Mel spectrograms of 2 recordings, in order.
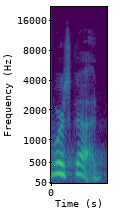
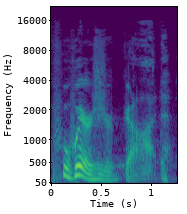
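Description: First: It is said as a casual, passing question. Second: It is said as a mocking taunt.

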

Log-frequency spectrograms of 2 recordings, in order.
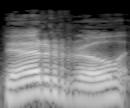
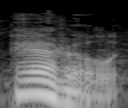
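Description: First: The r in the middle is trilled. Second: The r in the middle is not trilled. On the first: The speaker calls it right. "there's a single R and there's a double R" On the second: The speaker calls it wrong. "a native English speaker just can't trill those R's"

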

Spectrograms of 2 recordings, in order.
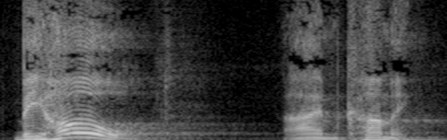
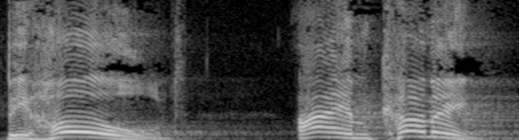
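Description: First: It is said louder and more emphatically. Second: It is thundered out at full volume.

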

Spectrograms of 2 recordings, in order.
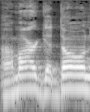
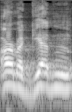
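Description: First: The word has a Greek-style pronunciation. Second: The word has its usual English pronunciation.

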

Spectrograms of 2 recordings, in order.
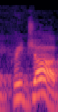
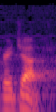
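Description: First: The words sound warm and truly sincere. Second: The words sound mocking and clearly sarcastic. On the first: The speaker is truly praising someone. "in a way that is sincere" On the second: The speaker is making fun of someone. "if you're making fun of them"

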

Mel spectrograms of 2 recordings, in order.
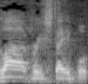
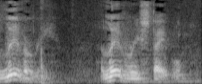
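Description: First: The words are pronounced sloppily and reduced. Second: The words are pronounced carefully and fully. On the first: The speaker calls it wrong. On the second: The speaker calls it right.

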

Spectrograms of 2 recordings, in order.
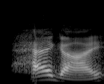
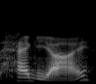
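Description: First: The name is said without an extra I sound. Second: The name is said with an extra I sound. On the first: The speaker calls it right. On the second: The speaker calls it wrong. "it's not Haggai. Don't insert an extra I"

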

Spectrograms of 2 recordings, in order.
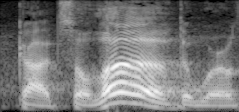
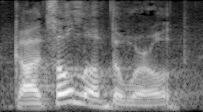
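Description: First: The sentence is said with strong, intense emphasis. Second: The sentence is said flatly, without emphasis. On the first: The love of God is very intense. The speaker calls it right. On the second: It is just a simple love. The speaker calls it wrong. "It's not"

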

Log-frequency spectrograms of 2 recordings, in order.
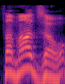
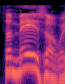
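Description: First: The a vowels have a Greek-style sound. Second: The a vowels have an English-style sound.

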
